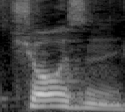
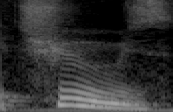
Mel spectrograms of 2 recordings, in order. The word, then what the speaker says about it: chose: And remember to pronounce they chose, not they choose.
